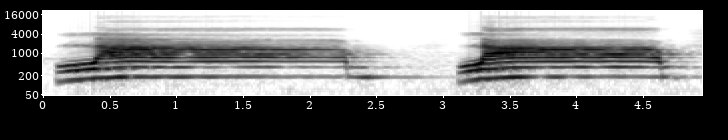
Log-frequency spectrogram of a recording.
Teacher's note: এই যে আমাদের জিহুবা এই আগাটা লাগবে সামনের যে দুই দাঁত দাঁতের যে মাি ওই মাড়িতে অটোমেটিক আপনি লাম বলতে যাবেন। আপনার জিহবাটা কিন্তু সামনের উপরের দাঁতের মাড়িতে লাগবে।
